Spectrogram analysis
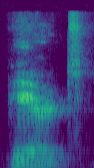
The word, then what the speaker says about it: Peart: Ladies and gentlemen from the Great White North, be sure to pronounce his name correctly. It's not like the old school shampoo. The greatest, the master, the doctor, the template. Ladies and gentlemen, Neil Peart.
